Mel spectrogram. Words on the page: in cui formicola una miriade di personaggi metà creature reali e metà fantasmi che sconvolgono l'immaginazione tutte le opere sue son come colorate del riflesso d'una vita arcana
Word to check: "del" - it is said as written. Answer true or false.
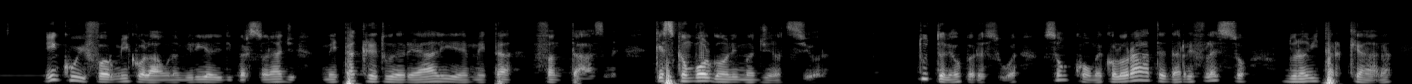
false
